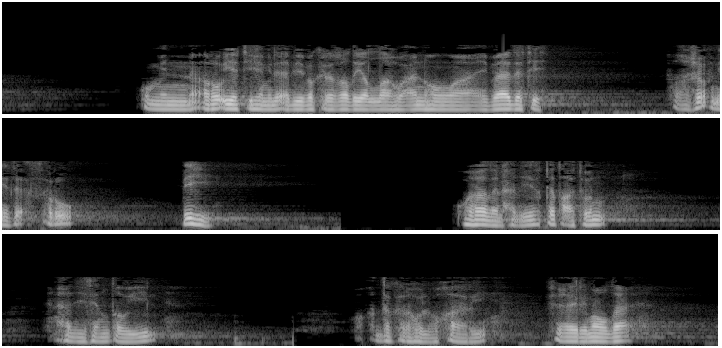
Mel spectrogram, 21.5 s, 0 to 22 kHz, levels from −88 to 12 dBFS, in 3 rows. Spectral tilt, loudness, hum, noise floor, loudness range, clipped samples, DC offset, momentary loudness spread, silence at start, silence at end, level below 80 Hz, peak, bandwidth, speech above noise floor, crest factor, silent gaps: -11.5 dB/octave; -18 LUFS; none; -76 dBFS; 11 LU; under 0.1%; under 0.1%; 13 LU; 1.4 s; 0.7 s; -56 dBFS; 0 dBFS; 5.4 kHz; 59 dB; 20 dB; 10.99-11.04 s, 11.48-11.52 s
